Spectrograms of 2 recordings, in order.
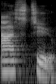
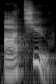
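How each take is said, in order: First: The S of 'as' is pronounced. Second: The S of 'as' is silent. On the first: The speaker calls it wrong. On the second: The speaker calls it right.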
